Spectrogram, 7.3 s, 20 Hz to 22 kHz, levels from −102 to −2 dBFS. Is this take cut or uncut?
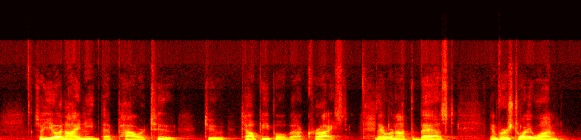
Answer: cut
